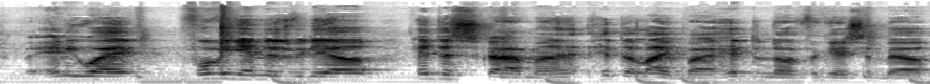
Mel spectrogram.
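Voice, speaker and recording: A man speaks at a very fast pace while music plays behind him. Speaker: reaction video creator. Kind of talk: casual chat. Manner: animated.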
